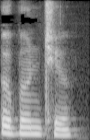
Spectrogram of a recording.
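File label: "Ubuntu" pronunciation, English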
